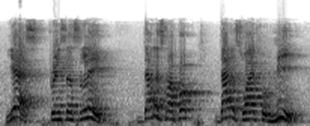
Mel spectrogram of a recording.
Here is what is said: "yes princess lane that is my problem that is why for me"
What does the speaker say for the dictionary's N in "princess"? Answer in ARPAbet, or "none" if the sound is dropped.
N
